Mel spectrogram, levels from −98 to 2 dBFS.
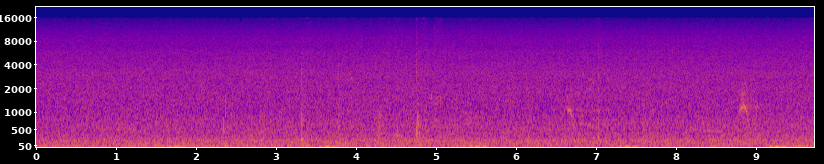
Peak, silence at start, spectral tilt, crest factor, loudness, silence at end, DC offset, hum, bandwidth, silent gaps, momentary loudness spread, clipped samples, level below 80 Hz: -18 dBFS; 0 s; -4.5 dB/octave; 18 dB; -38 LUFS; 0 s; under 0.1%; none; 16 kHz; none; 2 LU; under 0.1%; -44 dBFS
